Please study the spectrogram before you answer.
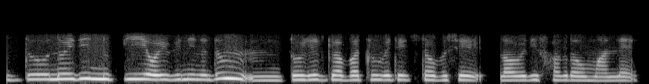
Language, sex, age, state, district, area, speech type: Manipuri, female, 18-30, Manipur, Kangpokpi, rural, conversation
